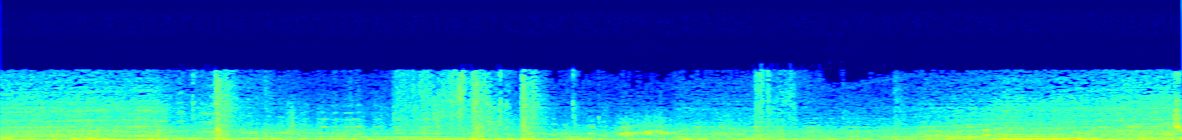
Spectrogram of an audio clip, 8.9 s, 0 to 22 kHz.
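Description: Race car tyres skid and squeal over a continuous engine drone in Gran Turismo 7, loud and close, with the engine pitch rising and falling as the car slides.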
